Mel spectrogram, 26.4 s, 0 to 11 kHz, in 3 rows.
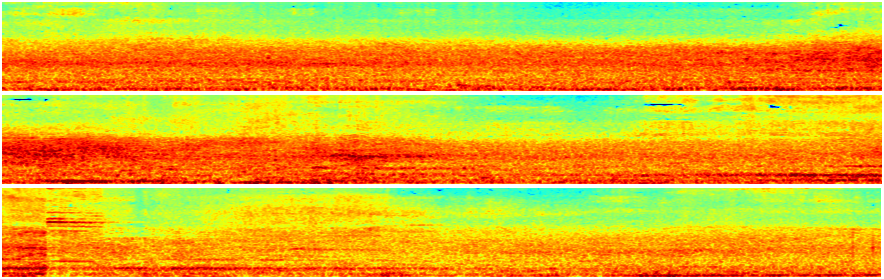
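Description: Street traffic on wet roads: cars and a bus pass one after another, their engines and the hiss of tyres on wet asphalt swelling and fading. A sharp click sounds about 18 seconds in.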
